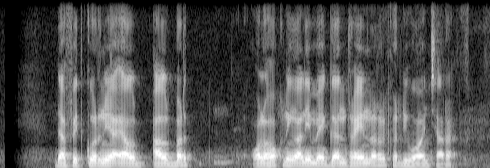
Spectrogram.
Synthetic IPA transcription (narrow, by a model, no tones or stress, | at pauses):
dafɪt̪̚kurniaalbɛrt̪̚ | ɔlɔɦɔk̚niŋalimɛɡant̪ɾɛnərkɨrdiwawaɲt͡ʃaɾa̰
